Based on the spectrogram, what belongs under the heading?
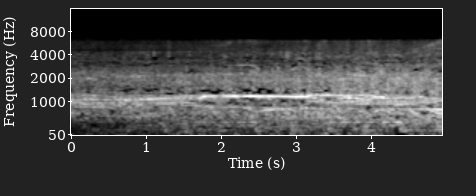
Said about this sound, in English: And that gives the home crowd a little something to cheer about from Montgomery County.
